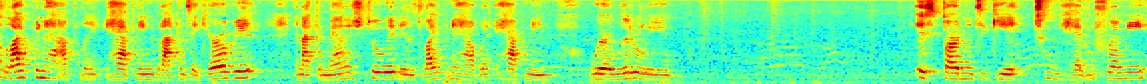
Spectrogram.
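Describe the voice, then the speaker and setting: A young adult woman vlogger chatting casually and confidingly to her viewers, often repeating words for emphasis. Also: medium pitch. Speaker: lifestyle vlogger. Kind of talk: casual confiding chat to camera. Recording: roomy echo, clear background noise.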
